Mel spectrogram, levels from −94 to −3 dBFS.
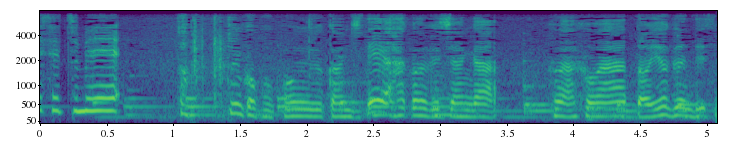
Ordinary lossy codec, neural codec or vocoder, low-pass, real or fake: none; none; 7.2 kHz; real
